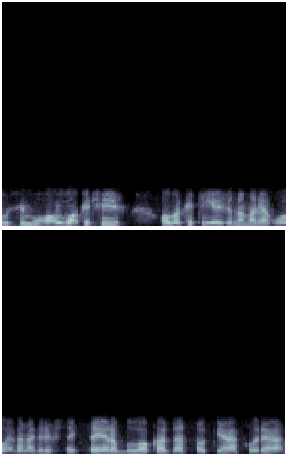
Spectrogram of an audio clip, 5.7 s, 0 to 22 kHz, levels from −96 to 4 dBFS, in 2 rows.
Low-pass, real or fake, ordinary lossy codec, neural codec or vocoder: 3.6 kHz; fake; Opus, 32 kbps; codec, 16 kHz in and 24 kHz out, 2.2 kbps, FireRedTTS-2 codec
